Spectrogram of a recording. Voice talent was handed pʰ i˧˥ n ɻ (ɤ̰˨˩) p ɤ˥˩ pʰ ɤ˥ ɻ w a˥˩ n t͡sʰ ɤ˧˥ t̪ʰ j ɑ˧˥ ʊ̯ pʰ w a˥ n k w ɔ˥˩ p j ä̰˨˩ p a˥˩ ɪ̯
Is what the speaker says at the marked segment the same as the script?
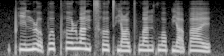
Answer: yes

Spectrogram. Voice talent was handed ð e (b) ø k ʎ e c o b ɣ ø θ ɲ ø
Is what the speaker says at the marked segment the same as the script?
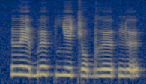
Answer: yes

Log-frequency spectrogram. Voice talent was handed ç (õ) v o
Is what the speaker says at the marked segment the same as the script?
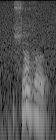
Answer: yes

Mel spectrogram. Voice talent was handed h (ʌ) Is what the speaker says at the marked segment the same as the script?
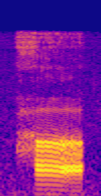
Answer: no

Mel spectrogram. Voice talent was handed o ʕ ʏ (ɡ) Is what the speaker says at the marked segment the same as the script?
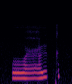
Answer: no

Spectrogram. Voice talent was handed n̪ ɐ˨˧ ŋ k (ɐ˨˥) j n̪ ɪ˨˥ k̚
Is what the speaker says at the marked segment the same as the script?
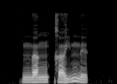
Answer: yes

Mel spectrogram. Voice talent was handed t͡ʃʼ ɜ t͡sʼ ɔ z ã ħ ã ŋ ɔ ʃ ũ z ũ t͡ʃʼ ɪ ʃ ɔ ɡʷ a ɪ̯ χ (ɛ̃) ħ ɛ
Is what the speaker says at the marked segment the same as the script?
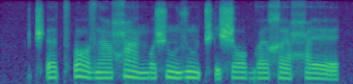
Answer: no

